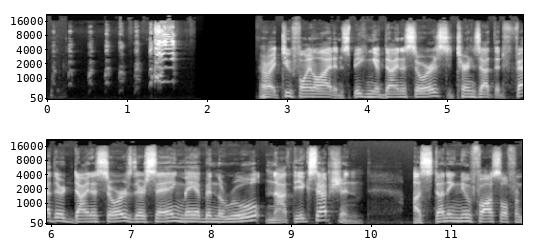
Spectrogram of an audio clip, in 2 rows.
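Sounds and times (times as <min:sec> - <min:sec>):
chicken clucking: 0:00.0 - 0:01.7
speech: 0:02.6 - 0:11.8.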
